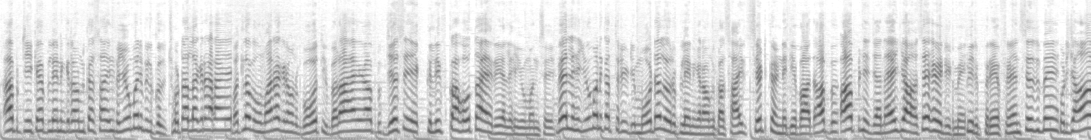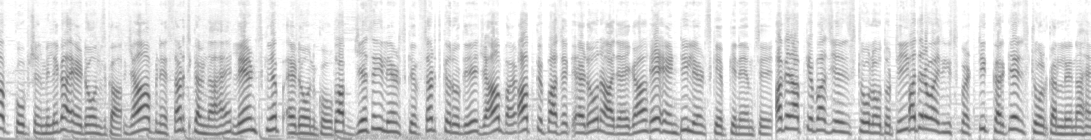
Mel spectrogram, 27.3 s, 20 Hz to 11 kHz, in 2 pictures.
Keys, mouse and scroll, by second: 0.1-0.7 drag, 3.5 click, 3.9-4.6 scroll up 1, 4.6 drag, 4.8-5.2 scroll down 2, 6.0 drag, 9.3 click, 10.7 drag, 11.6 click.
